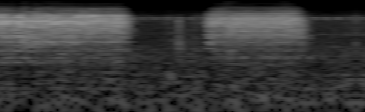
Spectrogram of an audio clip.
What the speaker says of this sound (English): I can actually spray right down in here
